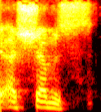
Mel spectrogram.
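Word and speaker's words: الشمس: शी से मिलाकर के अशम्स या अशफा तो ये अलिफ लाम साइलेंट होता है यहां पे तो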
